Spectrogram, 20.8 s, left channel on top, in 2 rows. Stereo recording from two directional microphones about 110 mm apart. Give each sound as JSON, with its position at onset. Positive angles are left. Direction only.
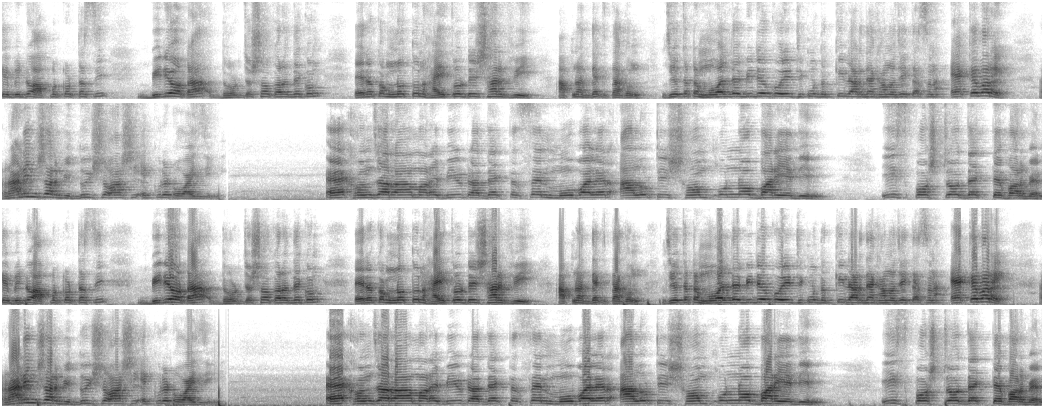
{"t": 0.3, "sound": "speech", "side_deg": 15}
{"t": 10.3, "sound": "speech", "side_deg": 0}
{"t": 13.6, "sound": "speech", "side_deg": 10}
